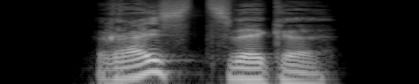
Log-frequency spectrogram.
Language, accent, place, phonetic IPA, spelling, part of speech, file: German, Germany, Berlin, [ˈʁaɪ̯st͡svɛkə], Reißzwecke, noun, De-Reißzwecke.ogg
- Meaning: thumbtack (US), drawing pin (UK)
